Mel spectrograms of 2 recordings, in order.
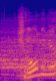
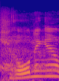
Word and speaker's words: Groningen: Groningen? Oh, yeah. That's not easy to pronounce. But I'm Flemish, so I say Groningen, while the Dutch will say Groningen.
